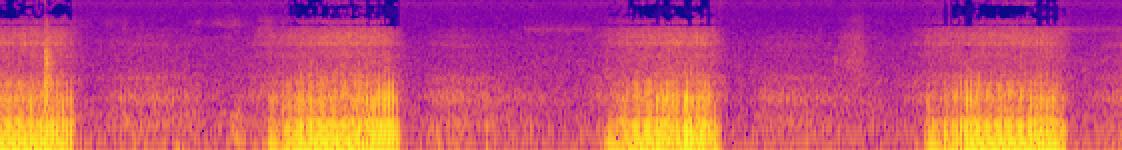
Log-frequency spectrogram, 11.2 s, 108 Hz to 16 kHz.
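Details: Mother napping on the couch, snoring loud and soft: loud, low rumbling snores on each in-breath, about 19 a minute, with quiet exhalations between; ordinary snoring.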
